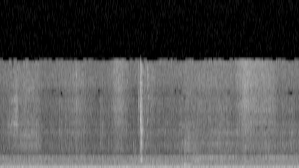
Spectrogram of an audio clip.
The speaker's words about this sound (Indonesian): oke kita lagi di mobil guys jadi kita keliling dulu aja sebelum masuk komplek rumah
